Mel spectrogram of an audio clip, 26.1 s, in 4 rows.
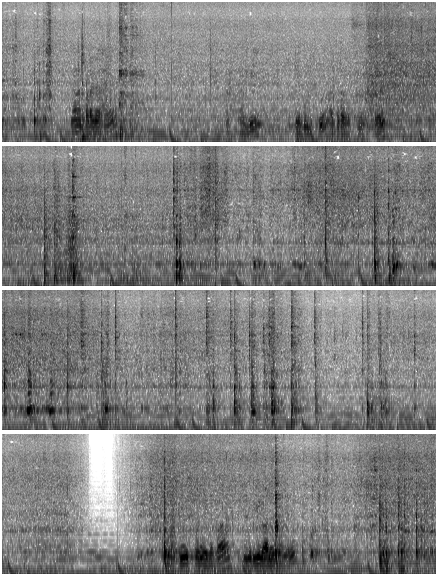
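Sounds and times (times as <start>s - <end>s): onions sizzling in hot oil: 0.0s - 26.0s
metal spoon scraping a pot: 7.2s - 19.4s, 23.6s - 26.0s.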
